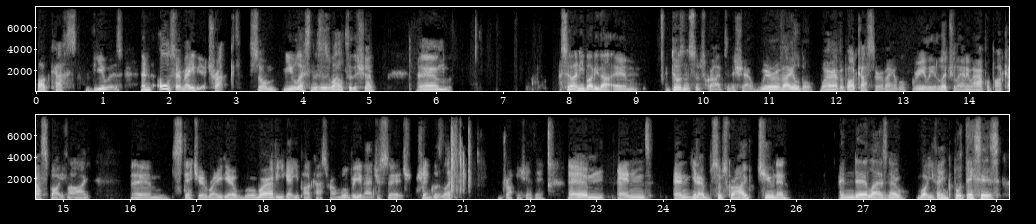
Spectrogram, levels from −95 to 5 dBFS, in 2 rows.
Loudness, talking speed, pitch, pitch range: -19 LUFS, 155 wpm, 120 Hz, 110-140 Hz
